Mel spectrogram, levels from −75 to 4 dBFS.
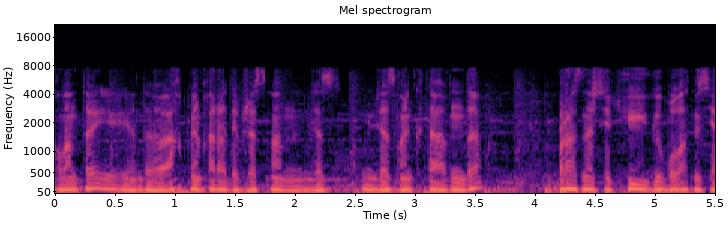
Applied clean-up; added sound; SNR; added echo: none; none; none; none.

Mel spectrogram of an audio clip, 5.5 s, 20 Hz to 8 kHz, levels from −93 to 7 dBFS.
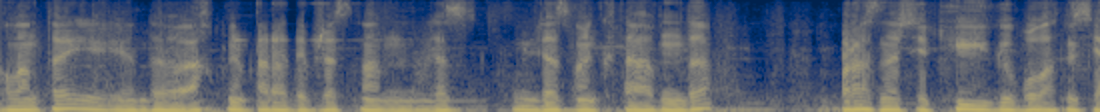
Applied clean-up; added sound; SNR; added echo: neural separator model SepFormer DNS4.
